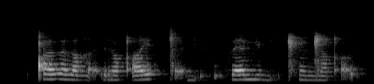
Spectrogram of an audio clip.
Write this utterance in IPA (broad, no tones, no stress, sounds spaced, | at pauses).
ǃ ʌ ð ʌ ð ʌ ʁ ɛ̰ r ũ qʼ e | ǀ ɛ̰ bʲ ḛ f ṵ f ɛ mʲ u bʲ ḛ ǁʰ ũ ŋ͡ǁ ɛ̃ qʼ ṵ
